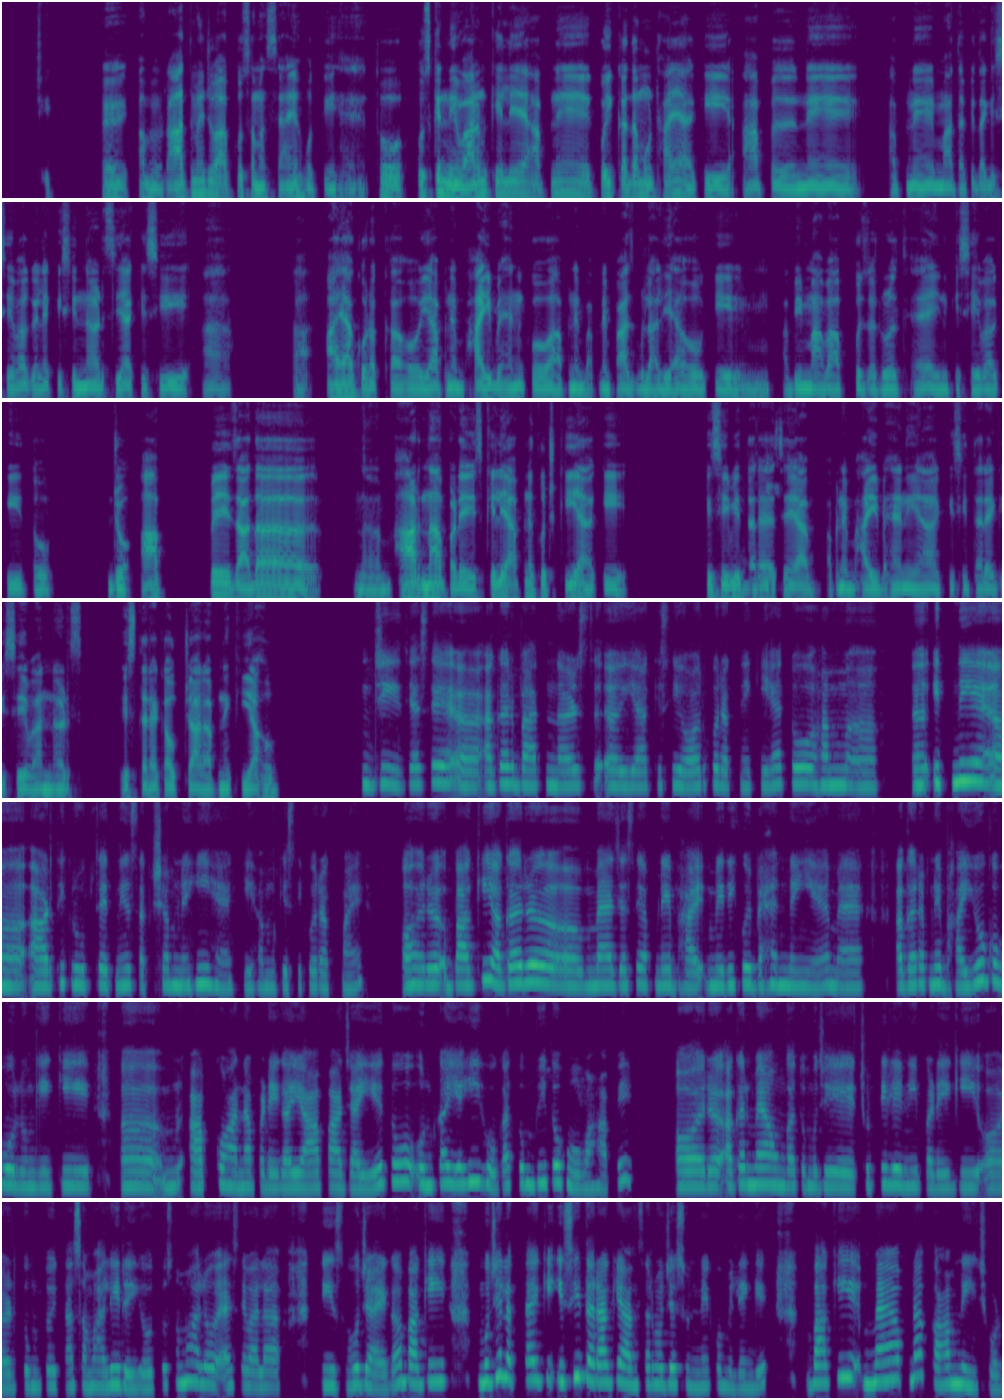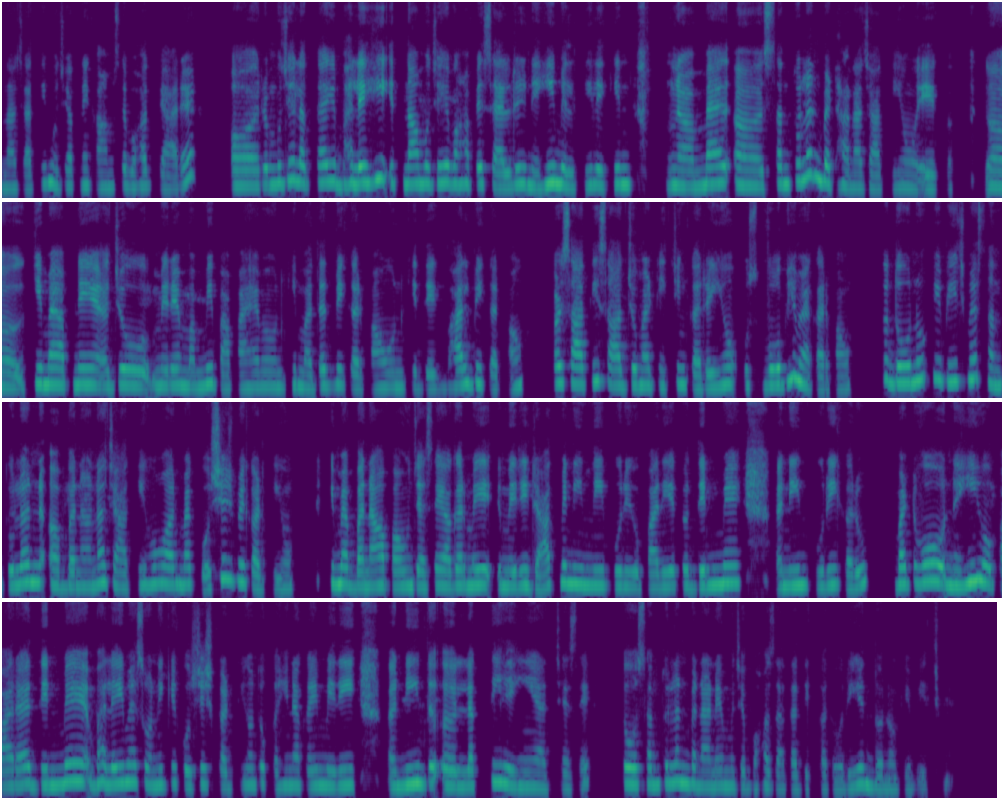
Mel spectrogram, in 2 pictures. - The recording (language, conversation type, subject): Hindi, advice, मैं काम और बुज़ुर्ग माता-पिता की देखभाल के बीच संतुलन कैसे बनाए रखूँ?
- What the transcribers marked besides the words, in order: tapping; other background noise; in English: "आंसर"; in English: "सैलरी"; bird; in English: "टीचिंग"; in English: "बट"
